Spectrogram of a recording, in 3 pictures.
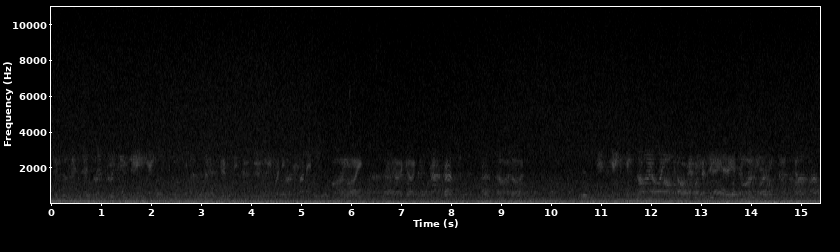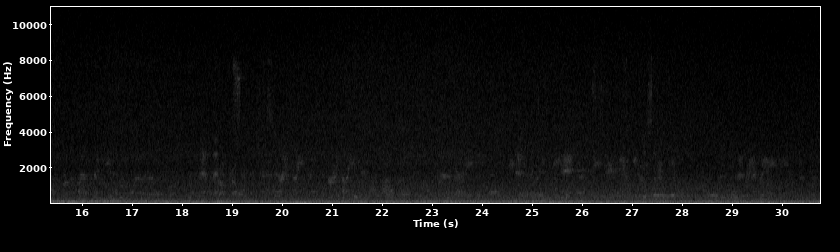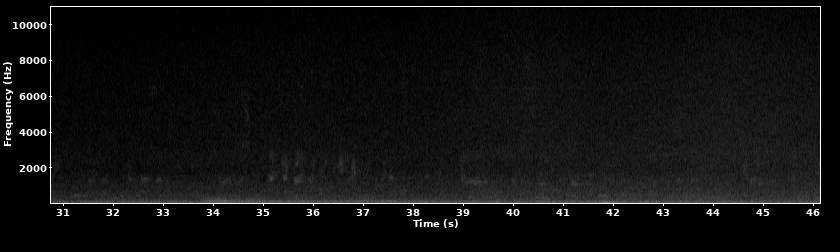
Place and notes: Jacksons Ln, Scarborough, UK - Gold Cup 2020 ...
Gold Cup 2020 ... 600 odds then 600 evens practice ... Memorial Out ... dpa 4060s to Zoom H5 ...
11 September 2020, 12:26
